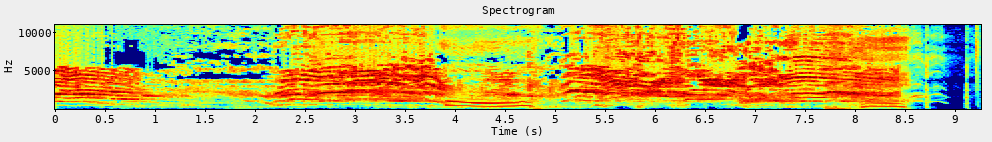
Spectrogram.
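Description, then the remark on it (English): Children scream loudly and almost continuously for several seconds, high shrill voices overlapping in long wailing cries with a brief dip partway through before the shrieking resumes and cuts off. “Here's some actual audio. The kids screaming and stuff.”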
